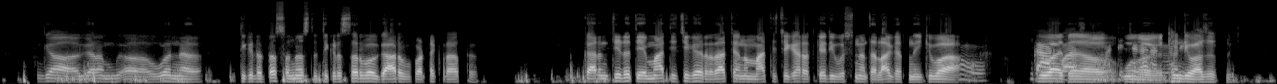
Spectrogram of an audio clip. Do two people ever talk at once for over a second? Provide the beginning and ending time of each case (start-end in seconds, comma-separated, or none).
10.4-11.9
